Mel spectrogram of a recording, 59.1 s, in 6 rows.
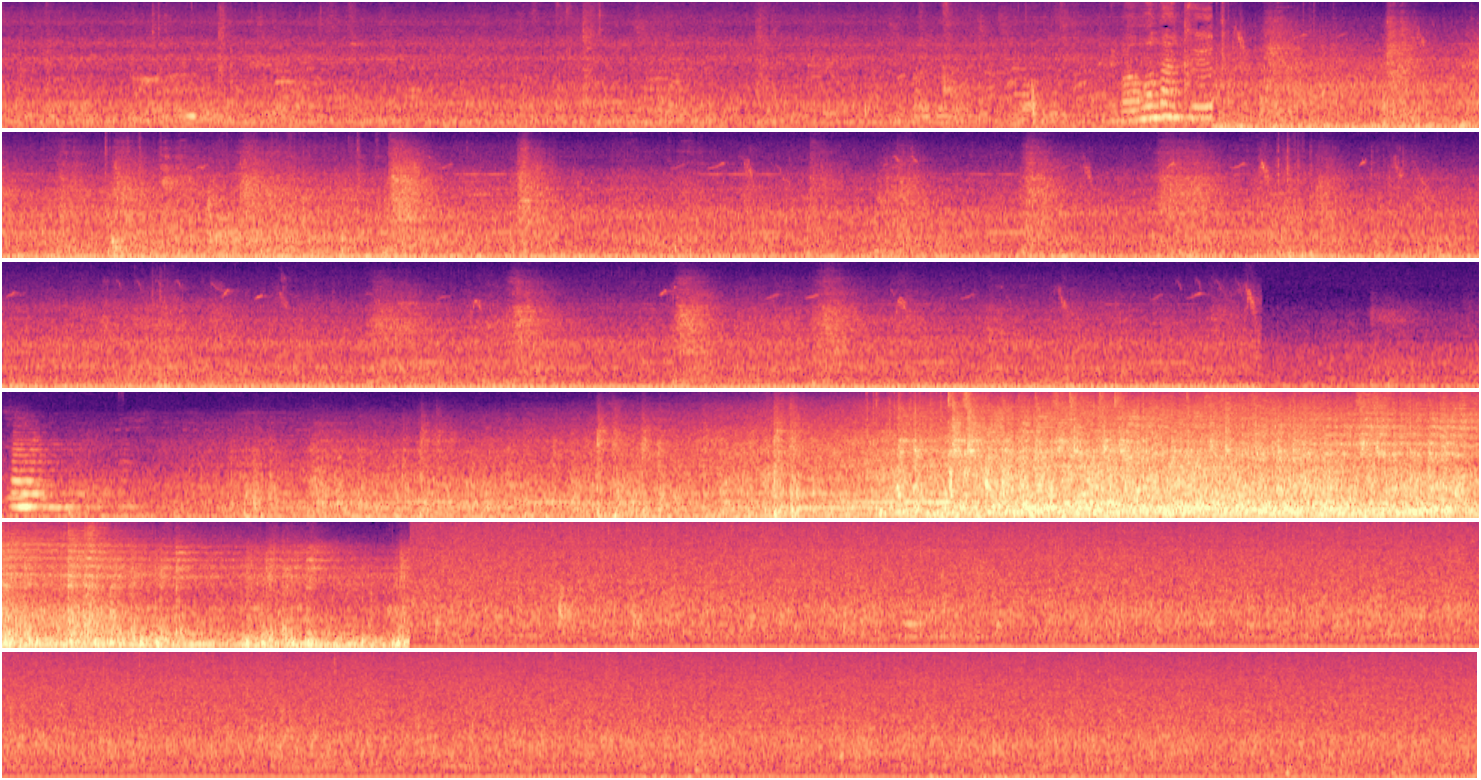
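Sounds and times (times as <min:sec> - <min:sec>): electric train passing: 0:00.0 - 0:59.0
train horn blast: 0:29.5 - 0:30.7, 0:45.0 - 0:46.6.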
